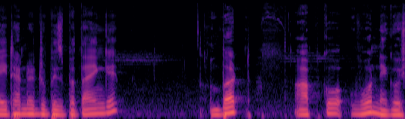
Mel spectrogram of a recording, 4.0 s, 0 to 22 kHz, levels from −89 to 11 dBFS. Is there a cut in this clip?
no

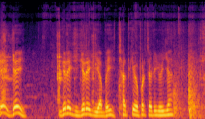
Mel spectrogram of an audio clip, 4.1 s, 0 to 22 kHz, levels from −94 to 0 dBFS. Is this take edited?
no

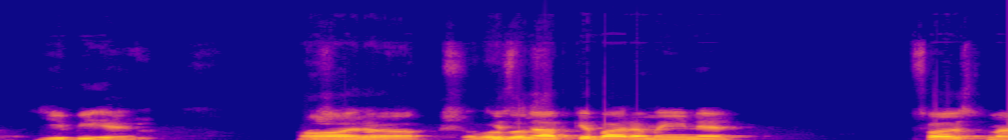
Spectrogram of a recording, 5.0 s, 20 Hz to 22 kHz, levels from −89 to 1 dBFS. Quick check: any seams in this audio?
no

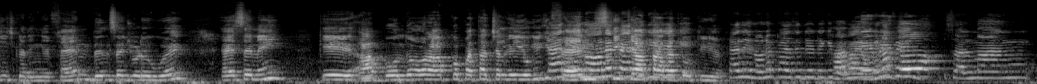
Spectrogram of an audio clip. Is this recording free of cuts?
yes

